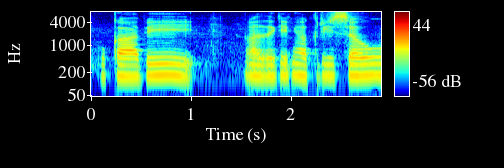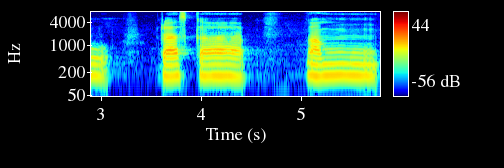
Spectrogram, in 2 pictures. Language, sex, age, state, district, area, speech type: Manipuri, female, 45-60, Manipur, Tengnoupal, rural, spontaneous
